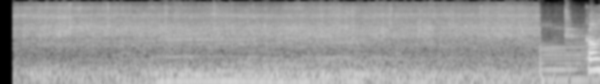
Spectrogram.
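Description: A low, steady motor drone under a rushing noise. It cuts off abruptly near the end as background music begins.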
